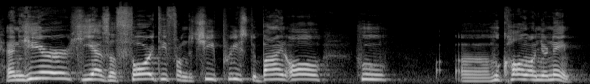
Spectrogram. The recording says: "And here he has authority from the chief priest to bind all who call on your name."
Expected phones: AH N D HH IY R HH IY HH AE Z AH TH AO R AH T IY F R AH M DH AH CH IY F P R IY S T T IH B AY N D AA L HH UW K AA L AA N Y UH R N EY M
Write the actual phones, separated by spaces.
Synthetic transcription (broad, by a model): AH N HH IY R HH IY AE Z AH TH AO R AH T IY F R AH M DH AH CH IY F P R IY S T T IH B AY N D AA L HH UW K AA L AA N Y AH R N EY M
